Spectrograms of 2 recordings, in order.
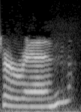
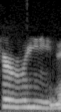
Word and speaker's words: Shirin: Most people say Shirin. Oh, that's what we said. Yes, but it's Persian, and there is no in sound in that part of the world. So it's Shirin. It's a long E sound.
